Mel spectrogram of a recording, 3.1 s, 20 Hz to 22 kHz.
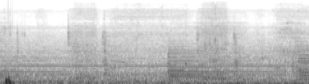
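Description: An HP T210 plotter runs a print job, a steady mechanical whir and hum with faint shifting tones and a brief knock at the start, heard alone at close range.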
